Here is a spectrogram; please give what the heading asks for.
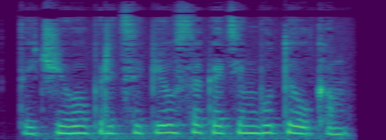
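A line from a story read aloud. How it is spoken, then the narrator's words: Whispered question. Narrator (Russian): шепотом спросила Полина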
